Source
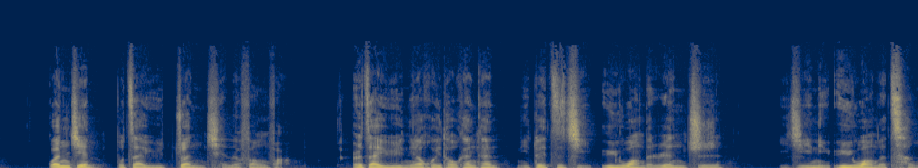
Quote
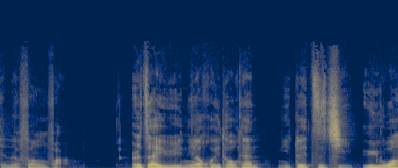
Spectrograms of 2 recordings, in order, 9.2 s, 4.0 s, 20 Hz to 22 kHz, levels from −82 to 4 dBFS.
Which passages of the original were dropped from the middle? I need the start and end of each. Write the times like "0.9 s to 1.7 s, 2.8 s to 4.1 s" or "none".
4.6 s to 4.8 s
